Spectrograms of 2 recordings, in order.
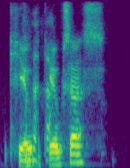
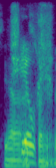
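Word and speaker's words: Kjelsås: I would I'd love to tell you who it is they're playing, but I don't think I can pronounce it. Kielsas? – Shells.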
